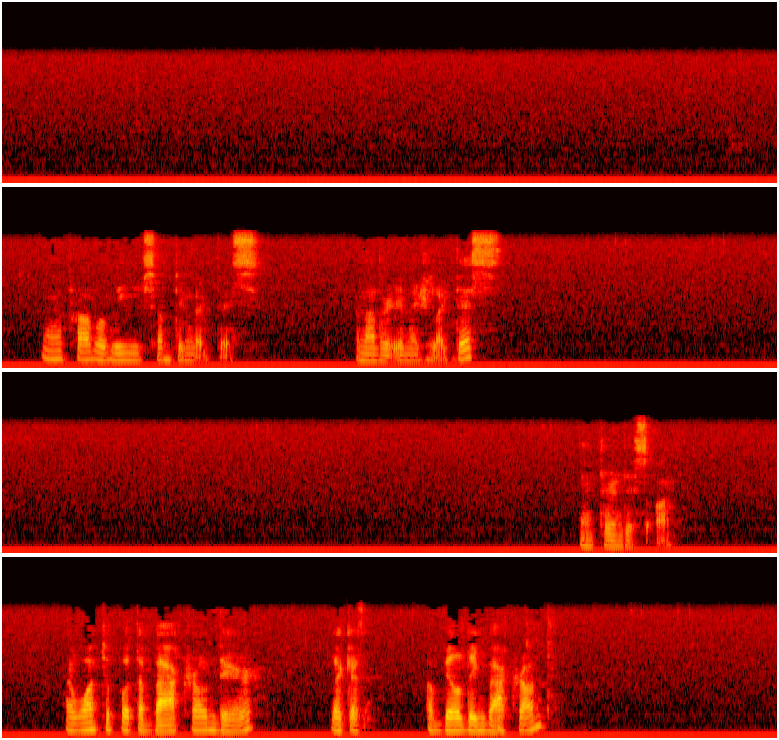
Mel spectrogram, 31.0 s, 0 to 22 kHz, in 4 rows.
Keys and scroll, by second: 0.7-6.6 typing, 7.8 e, 11.5-12.2 typing, 25.3-26.2 typing, 27.6-29.2 typing.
